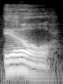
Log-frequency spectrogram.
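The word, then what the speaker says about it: Gil: Luis Ill. Don't pronounce that. Don't pronounce that G.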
